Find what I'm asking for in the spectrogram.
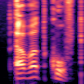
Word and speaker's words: Аватков: Владимир, я всегда неправильно делаю ударение вашей фамилии. Аватков, правильно, правильно? – Правильно.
